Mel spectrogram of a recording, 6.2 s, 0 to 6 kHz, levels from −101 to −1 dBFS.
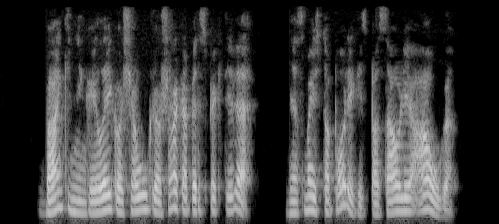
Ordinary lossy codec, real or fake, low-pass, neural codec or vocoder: MP3, 48 kbps; real; 5.4 kHz; none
